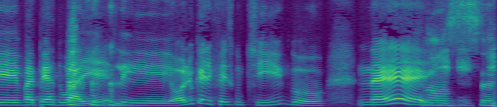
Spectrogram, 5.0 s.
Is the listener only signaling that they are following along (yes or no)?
yes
